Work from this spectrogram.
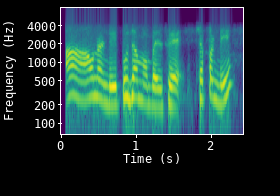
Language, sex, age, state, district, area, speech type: Telugu, female, 60+, Andhra Pradesh, Chittoor, rural, conversation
